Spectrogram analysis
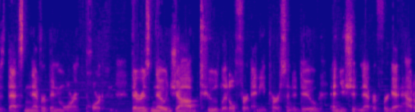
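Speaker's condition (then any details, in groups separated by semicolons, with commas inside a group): No condition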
